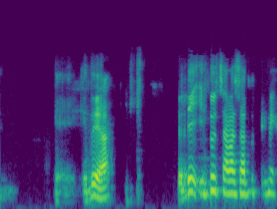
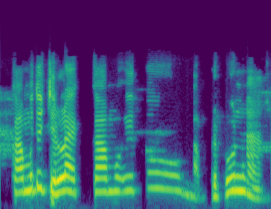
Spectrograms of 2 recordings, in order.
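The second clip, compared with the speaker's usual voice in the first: mock insult; 6 semitones higher, 4 dB louder than usual. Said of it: "Contoh gini".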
